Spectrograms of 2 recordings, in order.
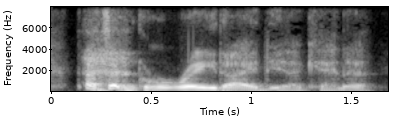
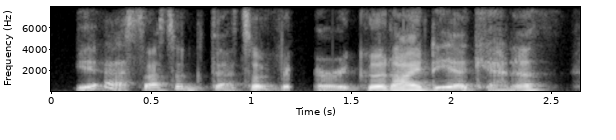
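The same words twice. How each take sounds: First: Sugary, professional meeting agreement; lightly acted office politeness; polite meeting voice. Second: Sugary, professional meeting agreement; a hint of a fake-polite office voice. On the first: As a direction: put on the nice Zoom-call voice. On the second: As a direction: sound overly pleasant for the boss. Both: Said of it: "that's how I would sound".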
